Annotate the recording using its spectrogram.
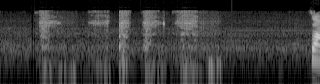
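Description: Work at a sewing machine: a handful of short, irregular rustles and mechanical clicks as the fabric is fed through, the machine stitches briefly, and the work is pulled free at the end of a seam.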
